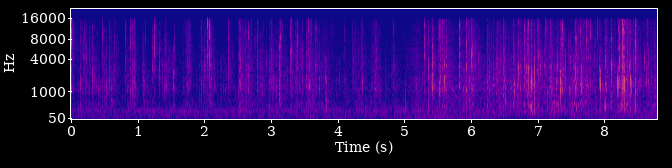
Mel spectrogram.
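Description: A small, thin, empty clear plastic bag is crumpled by fingers with long painted nails on a wooden table. It makes a dense, continuous crinkling and crackling that is mostly bright and high with very little low end, with short sharp crackles throughout that grow louder toward the end.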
